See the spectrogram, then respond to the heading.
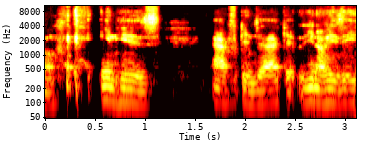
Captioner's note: chuckle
